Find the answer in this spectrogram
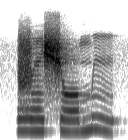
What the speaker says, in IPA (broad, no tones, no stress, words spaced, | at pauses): veʃomi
